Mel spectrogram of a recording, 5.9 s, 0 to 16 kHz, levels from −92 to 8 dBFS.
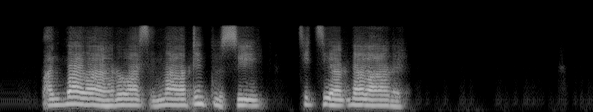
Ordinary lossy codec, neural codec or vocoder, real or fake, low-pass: none; codec, 16 kHz, 0.5 kbps, FreqCodec, smaller model; fake; 7.2 kHz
